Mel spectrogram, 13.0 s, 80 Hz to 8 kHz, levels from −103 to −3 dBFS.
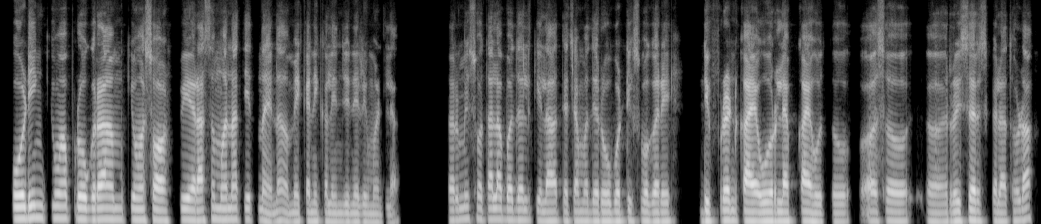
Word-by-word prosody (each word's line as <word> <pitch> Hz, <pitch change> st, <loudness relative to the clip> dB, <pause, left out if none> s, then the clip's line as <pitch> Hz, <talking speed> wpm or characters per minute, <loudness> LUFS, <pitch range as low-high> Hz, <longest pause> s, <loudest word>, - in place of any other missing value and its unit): Coding 155 Hz, +2 st, +5 dB
किंवा 160 Hz, -1 st, +2 dB
programme 145 Hz, 0 st, +4 dB
किंवा 140 Hz, +1 st, +1 dB
software 135 Hz, +1 st, +2 dB
असं 135 Hz, +3 st, 0 dB
मनात 145 Hz, 0 st, +2 dB
येत 145 Hz, -, -3 dB
नाही 125 Hz, -4 st, -1 dB
ना, 125 Hz, +2 st, -3 dB
मेकॅनिकल 120 Hz, +1 st, -3 dB
इंजिनिअरिंग 115 Hz, -1 st, -4 dB
म्हटल्यावर. 105 Hz, -2 st, -8 dB, 0.6 s
तर 135 Hz, -, -2 dB
मी 150 Hz, +1 st, -4 dB
स्वतःला 145 Hz, -1 st, -1 dB
बदल 135 Hz, -1 st, -1 dB
केला, 125 Hz, -1 st, 0 dB
त्याच्यामध्ये 125 Hz, 0 st, -2 dB
रोबोटिक्स 120 Hz, +1 st, -2 dB
वगैरे, 120 Hz, -1 st, 0 dB, 0.4 s
डिफरंट 130 Hz, +1 st, +2 dB
काय 125 Hz, -2 st, +7 dB
ओव्हरलॅप 120 Hz, 0 st, +3 dB
काय 125 Hz, -1 st, +4 dB
होतो 115 Hz, 0 st, -3 dB, 0.3 s
असं 125 Hz, 0 st, -1 dB, 0.2 s
अ, 120 Hz, -, -6 dB, 0.2 s
रिसर्च 125 Hz, 0 st, +1 dB
केला 120 Hz, -2 st, -1 dB
थोडा 130 Hz, +3 st, -1 dB
125 Hz, 145 wpm, -23 LUFS, 120-140 Hz, 0.6 s, काय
